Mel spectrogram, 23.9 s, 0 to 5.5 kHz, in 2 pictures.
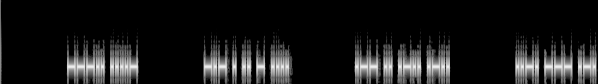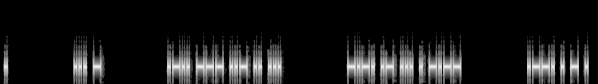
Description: Morse code, heard as a keyed tone, about 25 wpm, 550 Hz. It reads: 84 KEITH WILL FORE ST LOUIS CASEY PETE
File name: Ultimate Word List / 25WPM Ultimate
